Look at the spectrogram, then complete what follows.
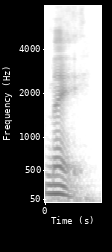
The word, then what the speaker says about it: me: And what she acquires, the Sumerian word for it is spelled M-E, but it's pronounced May.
